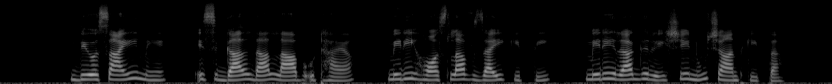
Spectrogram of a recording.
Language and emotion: Punjabi, neutral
